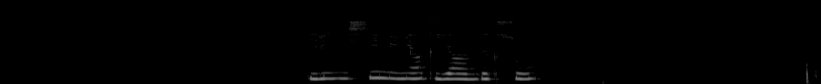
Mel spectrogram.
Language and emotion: Russian, sad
